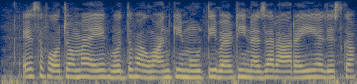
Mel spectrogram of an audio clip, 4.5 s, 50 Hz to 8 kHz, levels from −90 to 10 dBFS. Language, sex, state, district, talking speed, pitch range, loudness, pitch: Hindi, female, Uttar Pradesh, Budaun, 200 wpm, 200-215 Hz, -18 LUFS, 210 Hz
